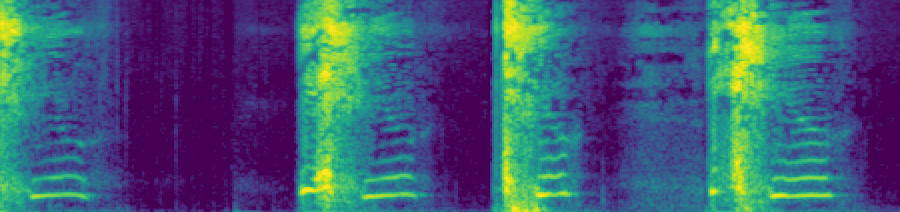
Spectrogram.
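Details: Hay fever sneezing fit: four forceful sneezes in rapid, nonstop succession, each with a voiced cry.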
